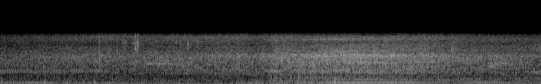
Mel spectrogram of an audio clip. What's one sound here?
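A motorcycle engine rumbles as it passes close by.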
